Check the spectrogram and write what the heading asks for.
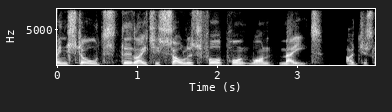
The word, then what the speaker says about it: MATE: So I installed the latest Solus 4.1 Mate. I'd just like to clear that up, Mate. Mate, not Mate. No. Mate rhymes with a latte.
